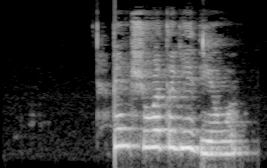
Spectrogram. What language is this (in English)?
Kabyle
